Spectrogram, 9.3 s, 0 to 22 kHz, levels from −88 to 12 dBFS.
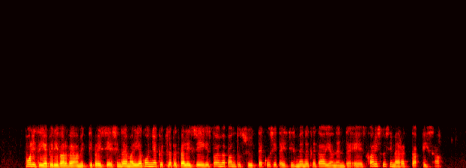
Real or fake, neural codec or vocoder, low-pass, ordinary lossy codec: real; none; 5.4 kHz; Opus, 32 kbps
